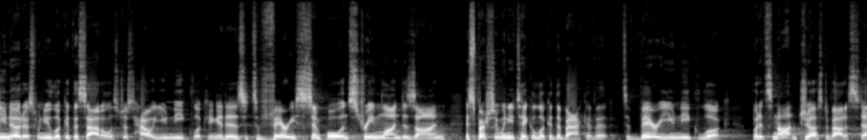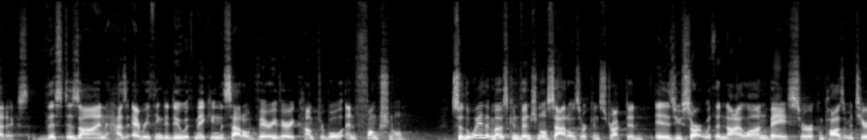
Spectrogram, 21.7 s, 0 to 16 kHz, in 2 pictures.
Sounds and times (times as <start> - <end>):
Speech: 0.0 - 21.6.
